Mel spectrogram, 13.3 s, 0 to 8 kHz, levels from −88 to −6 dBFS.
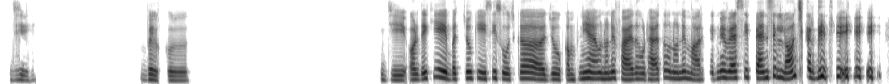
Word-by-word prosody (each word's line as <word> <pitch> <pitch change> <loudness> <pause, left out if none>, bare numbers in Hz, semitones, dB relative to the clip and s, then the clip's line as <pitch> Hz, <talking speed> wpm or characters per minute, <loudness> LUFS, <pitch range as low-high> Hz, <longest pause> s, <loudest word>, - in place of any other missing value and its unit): जी। 165 -1 -13 1.7
बिल्कुल। 155 -4 -5 2.9
जी 165 -1 -6
और 185 0 -1
देखिए 225 +5 +3
बच्चों 200 +3 -1
की 220 -1 -2
इसी 210 +3 -3
सोच 195 -3 -3
का 210 -4 +2
जो 190 -1 -1
कंपनियाँ 200 +6 -1
है, 210 - +2
उन्होंने 210 +2 +1
फ़ायदा 195 -2 +1
उठाया 190 -2 0
था, 250 - -7
उन्होंने 225 -1 0
मार्केट 190 +1 -5
में 245 0 +3
वैसी 235 +2 +2
पेंसिल 240 +5 +3
लॉन्च 215 +9 +4
कर 260 - +4
दी 295 +1 +7
थी। 285 +1 -1
210 Hz, 115 wpm, -23 LUFS, 185-235 Hz, 2.9 s, दी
